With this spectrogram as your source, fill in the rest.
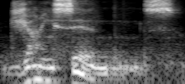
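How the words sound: It is said like a Mortal Kombat announcer.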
